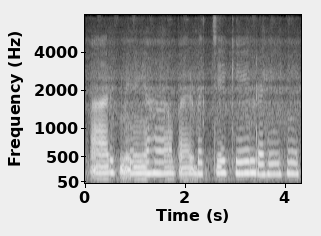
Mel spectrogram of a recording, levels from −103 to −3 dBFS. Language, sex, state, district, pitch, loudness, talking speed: Hindi, female, Bihar, Jahanabad, 110 Hz, -16 LUFS, 110 wpm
